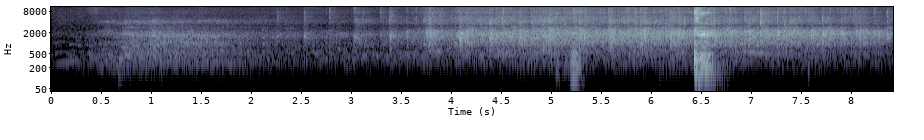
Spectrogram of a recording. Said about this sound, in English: It's nice that you applaud for that and that you abuse me for my indiscretion because I've got a sentence for you.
